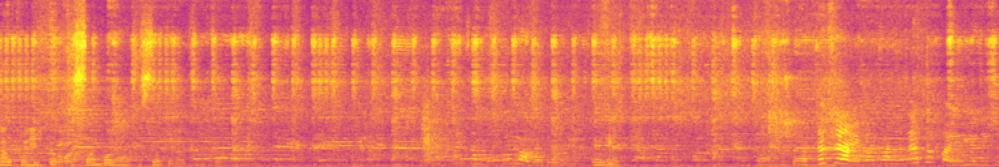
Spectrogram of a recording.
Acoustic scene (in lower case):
restaurant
